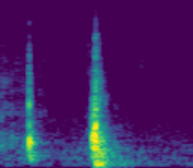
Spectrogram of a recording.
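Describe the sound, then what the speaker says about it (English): A VW Tayron seven-seater SUV door shuts with a faint click followed by one solid, dull thud, close by and otherwise quiet. "Then the door closing sound."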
